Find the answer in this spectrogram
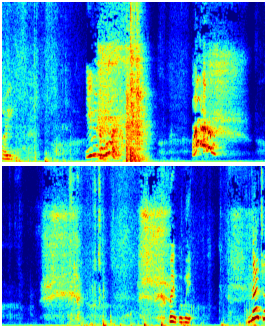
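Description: Children's voices, murmured and breathy play talk in short stretches, with a high falling vocal glide about four seconds in and a short spoken "Wait" near the end.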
